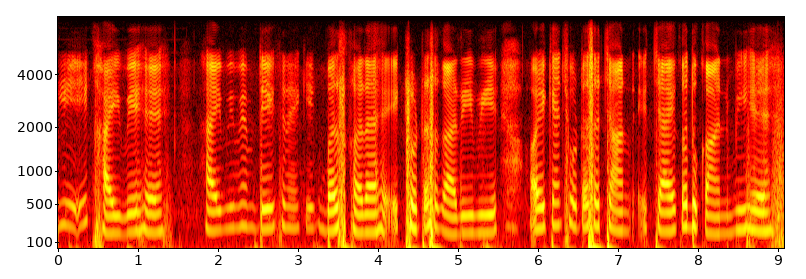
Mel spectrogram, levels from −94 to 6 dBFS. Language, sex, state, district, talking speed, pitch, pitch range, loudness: Hindi, female, Bihar, West Champaran, 210 wpm, 205 Hz, 190-230 Hz, -20 LUFS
